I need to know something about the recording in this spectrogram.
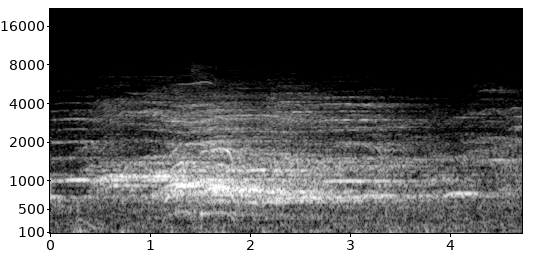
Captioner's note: crowd cheers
